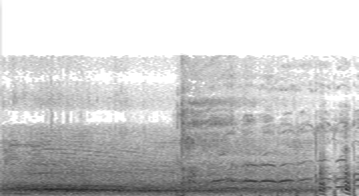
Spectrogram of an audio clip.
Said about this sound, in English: The whole crowd goes, oh!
